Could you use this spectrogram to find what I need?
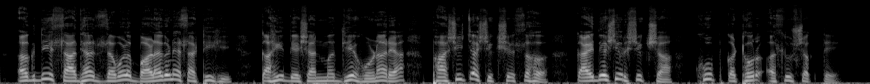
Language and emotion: Marathi, neutral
